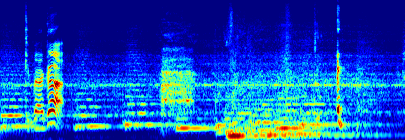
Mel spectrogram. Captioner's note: sighs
